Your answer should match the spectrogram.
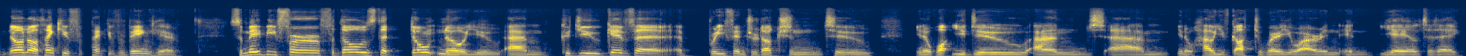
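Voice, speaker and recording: A man's voice: mid-range voice, unhurried. A man hosting a video chat interview, asking friendly, somewhat hesitant questions. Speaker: host. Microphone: video call.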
